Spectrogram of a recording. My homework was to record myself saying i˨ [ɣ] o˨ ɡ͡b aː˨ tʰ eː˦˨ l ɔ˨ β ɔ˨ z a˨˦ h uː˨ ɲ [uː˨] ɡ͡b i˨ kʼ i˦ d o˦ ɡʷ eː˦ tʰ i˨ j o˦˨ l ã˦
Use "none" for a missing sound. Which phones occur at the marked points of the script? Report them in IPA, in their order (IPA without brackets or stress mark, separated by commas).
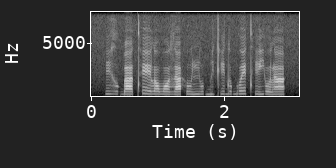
ɣ, uː˨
